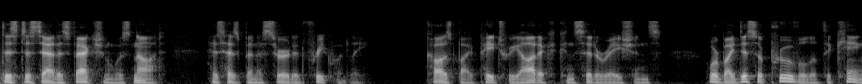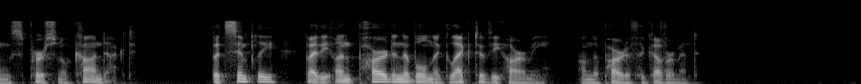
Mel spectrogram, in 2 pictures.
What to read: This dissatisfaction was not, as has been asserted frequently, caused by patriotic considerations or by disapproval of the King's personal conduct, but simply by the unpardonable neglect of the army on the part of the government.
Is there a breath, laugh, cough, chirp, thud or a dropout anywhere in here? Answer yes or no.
no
